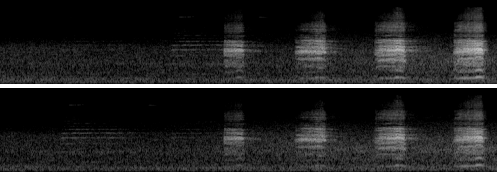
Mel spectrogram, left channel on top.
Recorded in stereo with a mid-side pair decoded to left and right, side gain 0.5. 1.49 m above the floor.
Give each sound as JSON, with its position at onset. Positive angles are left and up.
{"t": 2.2, "sound": "a scream", "azimuth_deg": 20}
